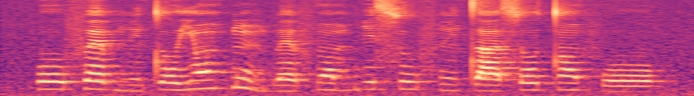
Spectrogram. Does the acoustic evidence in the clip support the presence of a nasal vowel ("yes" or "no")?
yes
